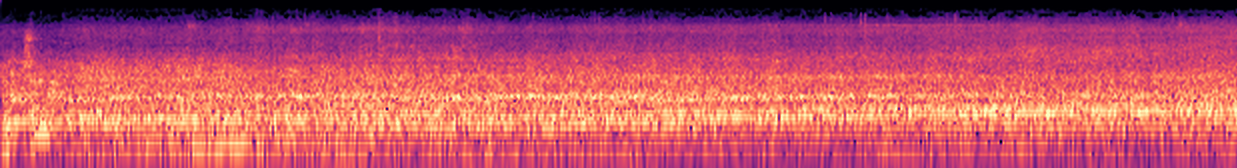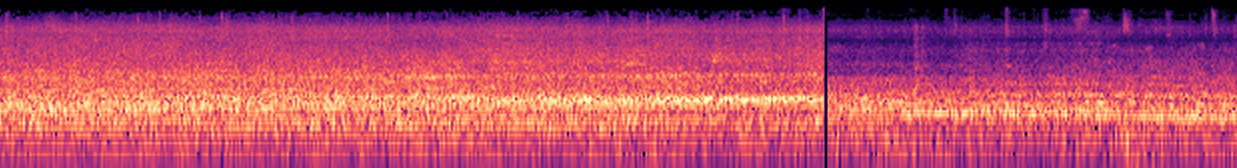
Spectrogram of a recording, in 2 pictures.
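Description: A train's electric motor whines, slowly rising and falling in pitch.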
